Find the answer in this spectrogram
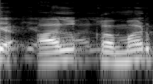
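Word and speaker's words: القمر: जबकि अल-कमर पढ़ेंगे तो इसमें अलिफ और लाम दोनों की आवाज़ें निकलती हैं, अल-कमर।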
